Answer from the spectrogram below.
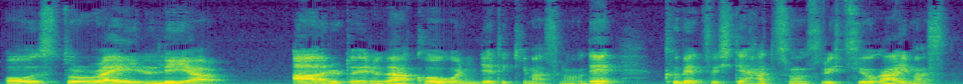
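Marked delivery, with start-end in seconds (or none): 0.0-1.6 "オーストレイリア" with an R in レイ and an L in リ; R and L in Australia. Shown as a demonstration. Teacher contrasting R and L in Australia. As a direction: give レイ an R and リ an L. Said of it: "リの部分でL".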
